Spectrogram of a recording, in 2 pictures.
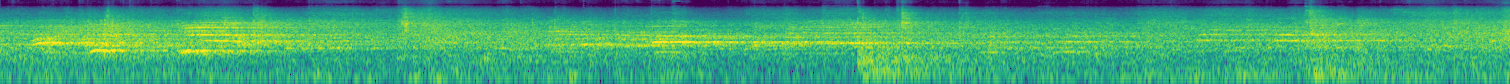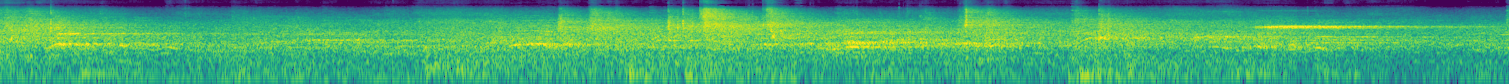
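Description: Ice hockey play: scattered shouts from players and coaches, thuds and clacks of puck and sticks on the ice and boards, and near the end a steady referee's whistle lasting about two seconds that stops play.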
